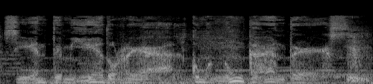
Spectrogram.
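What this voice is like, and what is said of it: Monster voice. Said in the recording (Spanish): “esa voz de monstruo”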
